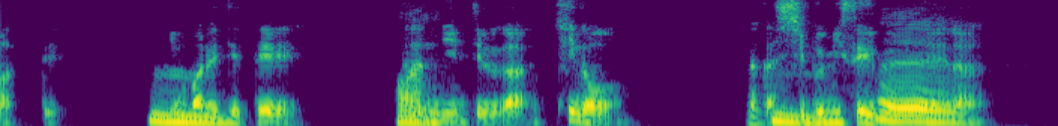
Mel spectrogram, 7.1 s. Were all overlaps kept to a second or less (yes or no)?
no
